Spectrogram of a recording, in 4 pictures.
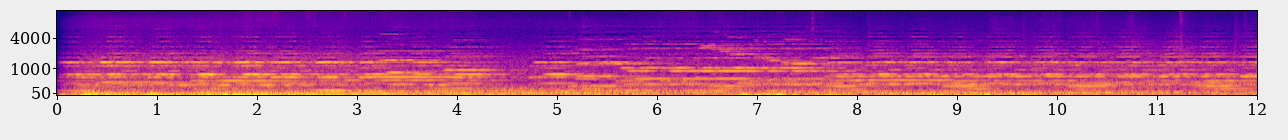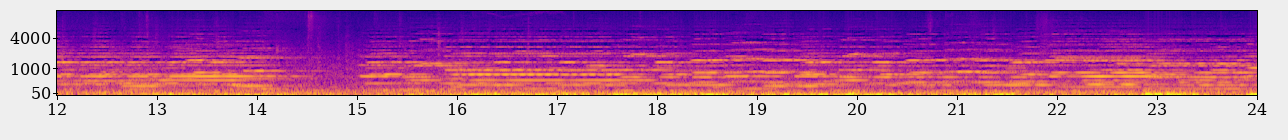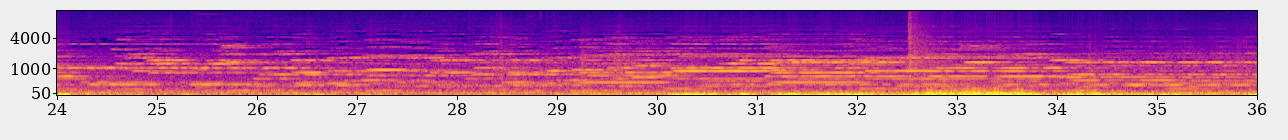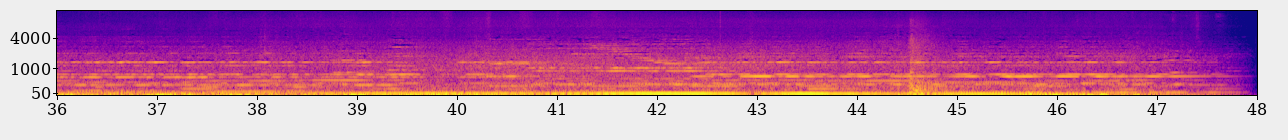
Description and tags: Organ grinder paris1
Here is a street organ recorded in Paris from my 5th. floor balcony on rue Boursault. Very ambient, with reverberation between the buildings but a lovely real space. These sounds worked great in a recent film I worked on recently. They need some cleaning up. There is wind, etc... It's up to you.
de, paris, organ-grinder, field-recording, barbarie, orgue, street-organ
